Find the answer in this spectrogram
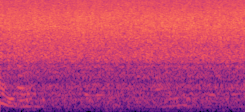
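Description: A brief laugh right at the start, then only a steady, even hiss of background noise.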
